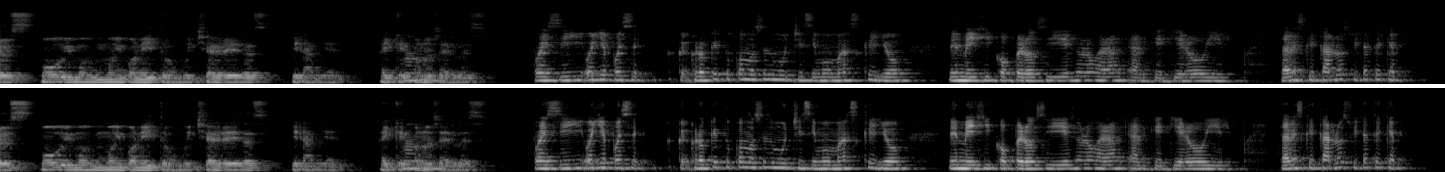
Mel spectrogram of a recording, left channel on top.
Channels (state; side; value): normal; both; correlation 0.56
